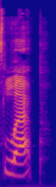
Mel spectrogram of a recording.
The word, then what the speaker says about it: Leap: Pronounced Lep, spelled like leap.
